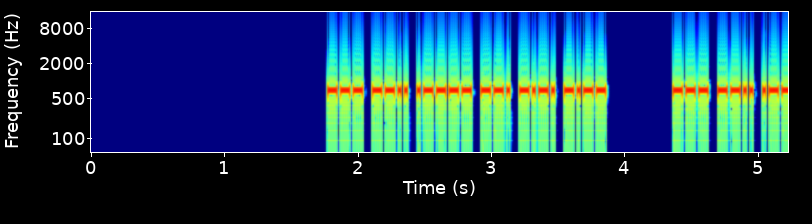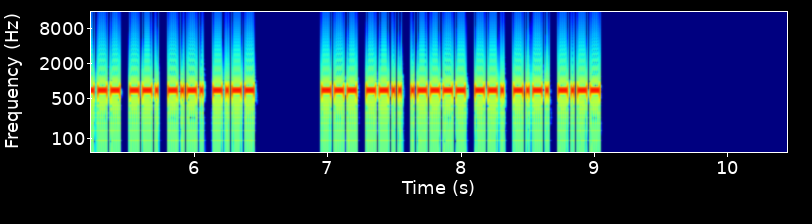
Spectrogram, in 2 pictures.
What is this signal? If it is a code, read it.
Morse code, heard as a keyed tone, about 50 wpm, 700 Hz. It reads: OZ1GCY OZ1GCY OZ1GCY
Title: DXCC-100 Call Signs - 6 Characters - Repeated 3x - 50wpm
